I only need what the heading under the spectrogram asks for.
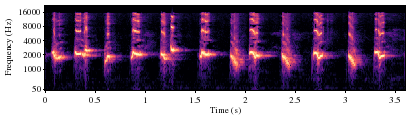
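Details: Sooty-headed bulbul singing a ringing, rapid song with straw-headed bulbul-like phrasing, used for training and provoking other bulbuls. Crisp, liquid chirps tumble out briskly, some with a slurred downward tail.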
